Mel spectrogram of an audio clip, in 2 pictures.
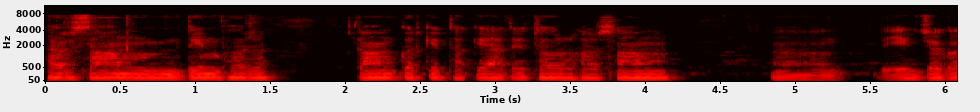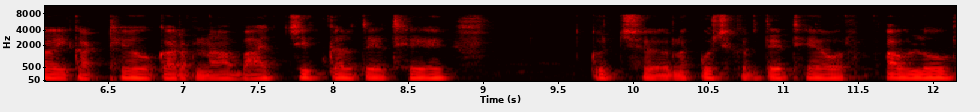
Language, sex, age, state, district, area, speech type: Hindi, male, 18-30, Uttar Pradesh, Chandauli, urban, spontaneous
